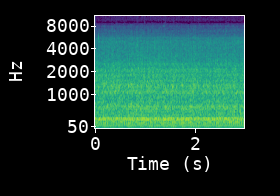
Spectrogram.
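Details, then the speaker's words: 1986 Johnson 90 hp SPL two-stroke outboard at idle in a water tub, hood on, after link-and-sync, ignition timing and carb returned to original; muffled, even buzzy hum with no misses or surging. Sounds quieter and good; owner suspects a weak fuel pump. "It's a lot quieter. Sounds good. I think that's what it really needs, a fuel pump."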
